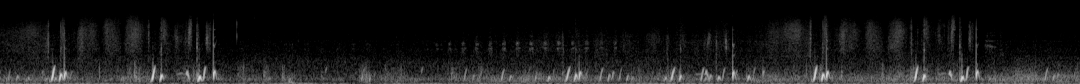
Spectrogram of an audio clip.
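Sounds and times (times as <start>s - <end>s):
Gunnison sage grouse calling: 2.8s - 10.1s.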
